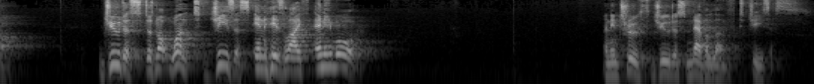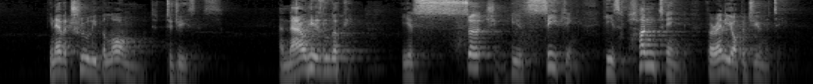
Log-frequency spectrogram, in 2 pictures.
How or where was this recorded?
large echoing room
